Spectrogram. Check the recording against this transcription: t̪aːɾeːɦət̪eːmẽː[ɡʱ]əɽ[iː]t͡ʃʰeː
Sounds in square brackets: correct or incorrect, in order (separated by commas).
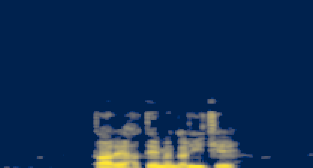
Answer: correct, correct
